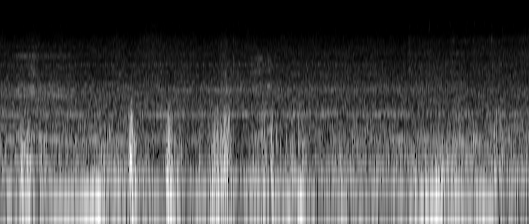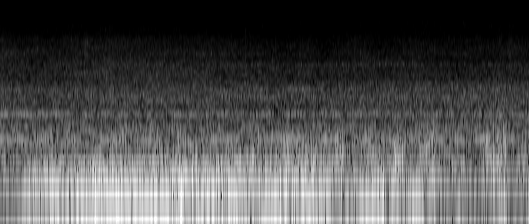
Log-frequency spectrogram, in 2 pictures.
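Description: Wind rumbling on the microphone aboard a moving catamaran, over a faint steady hum. The rumble swells about halfway through. A few sharp knocks come in the first couple of seconds.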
